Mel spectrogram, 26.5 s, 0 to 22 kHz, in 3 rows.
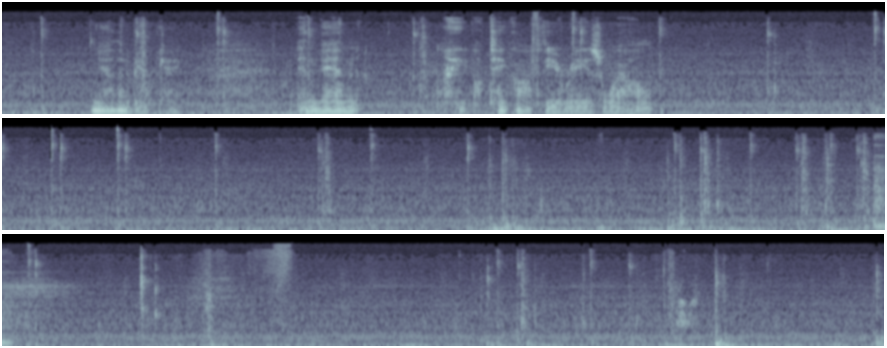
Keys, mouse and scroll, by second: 0.2 middle click, 1.3-1.8 scroll up 2, 1.8 click, 2.4-2.8 scroll down 2, 2.8 middle click, 5.5 click, 6.0-6.3 scroll up 3, 6.4 middle click, 8.5 click, 10.4-10.7 scroll down 2, 10.7 middle click, 12.3 click, 13.8 alt+a, 13.8-14.2 scroll down 3, 14.6-15.3 scroll up 5, 15.3 shift+middle click, 15.8-16.1 scroll up 2, 16.1 middle click, 16.9 shift+middle click, 17.7 click, 21.7-22.1 scroll down 2, 22.4 shift+middle click, 22.9-23.3 scroll down 2, 23.3 middle click, 24.6 KP_1, 25.7 scroll up 1.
